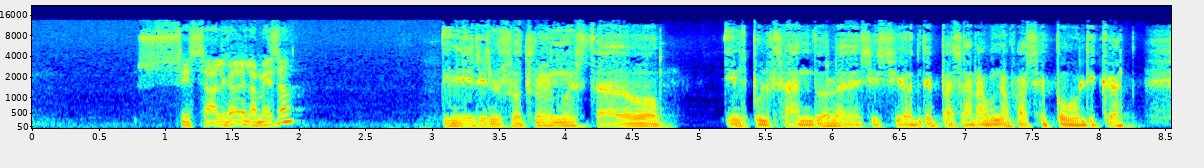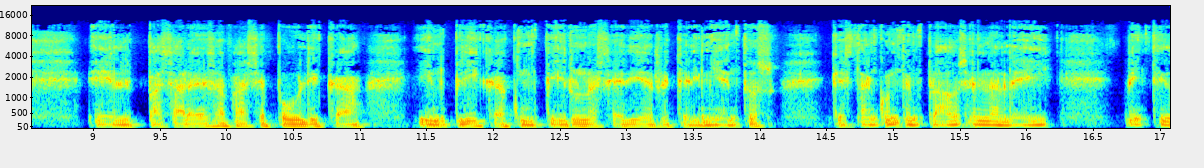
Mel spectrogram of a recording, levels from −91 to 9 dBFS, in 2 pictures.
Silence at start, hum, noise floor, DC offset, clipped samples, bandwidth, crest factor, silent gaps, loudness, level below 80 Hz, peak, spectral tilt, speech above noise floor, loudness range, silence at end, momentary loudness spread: 0.8 s; none; -47 dBFS; under 0.1%; under 0.1%; 14 kHz; 16 dB; none; -18 LUFS; -34 dBFS; -4 dBFS; -4 dB/octave; 28 dB; 1 LU; 0 s; 6 LU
